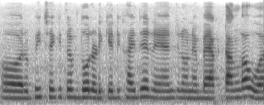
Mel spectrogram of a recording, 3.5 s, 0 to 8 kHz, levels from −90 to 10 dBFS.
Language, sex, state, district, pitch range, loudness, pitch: Hindi, female, Haryana, Jhajjar, 200-225 Hz, -18 LUFS, 210 Hz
